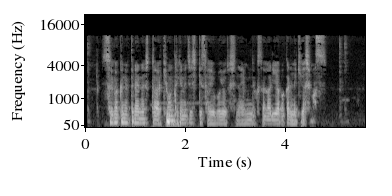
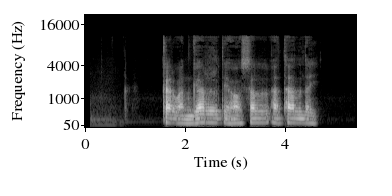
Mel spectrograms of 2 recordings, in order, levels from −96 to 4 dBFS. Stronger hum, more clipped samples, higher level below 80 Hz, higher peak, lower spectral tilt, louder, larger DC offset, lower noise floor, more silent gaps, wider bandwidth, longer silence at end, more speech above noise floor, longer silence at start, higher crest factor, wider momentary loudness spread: neither; neither; first, -46 dBFS vs -62 dBFS; about the same, -4 dBFS vs -2 dBFS; about the same, -5 dB/octave vs -6 dB/octave; about the same, -26 LUFS vs -25 LUFS; neither; second, -52 dBFS vs -84 dBFS; neither; about the same, 11.5 kHz vs 11.5 kHz; second, 0.35 s vs 0.8 s; second, 27 dB vs 61 dB; second, 0.05 s vs 1.55 s; about the same, 22 dB vs 24 dB; about the same, 11 LU vs 11 LU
